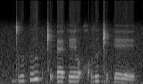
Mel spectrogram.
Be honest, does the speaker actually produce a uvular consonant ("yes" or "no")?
yes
